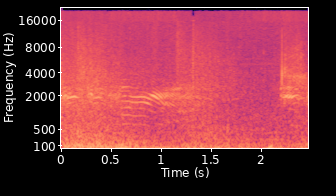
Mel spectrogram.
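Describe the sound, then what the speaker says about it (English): Artillery fire booms in a World War II strategy video game, a dense rolling rumble of shelling and gunfire sitting under steady commentary talk. "Artillery going in there, closing in the Grenadiers"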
